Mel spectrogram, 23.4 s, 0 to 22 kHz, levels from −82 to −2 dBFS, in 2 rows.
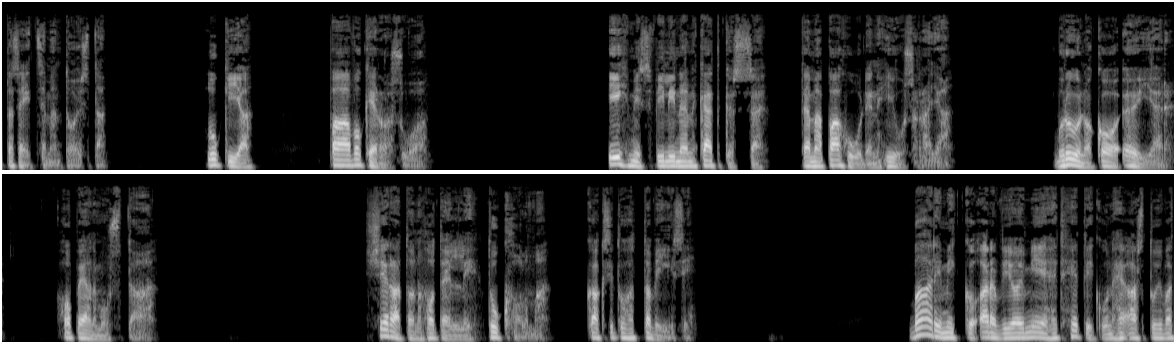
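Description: Nothing stood out as a technical problem on listening.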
